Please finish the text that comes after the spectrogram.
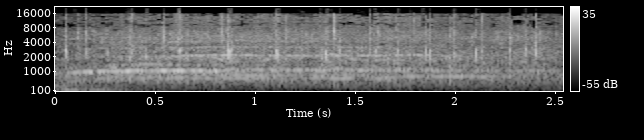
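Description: Audience at a bingo game clapping and cheering together, a steady crowd roar with scattered claps held at a fairly even level for a couple of seconds, with no one speaking over it.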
